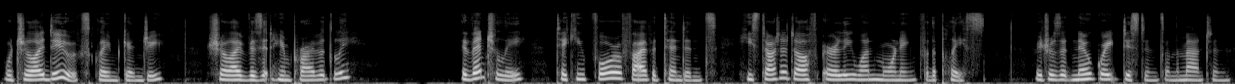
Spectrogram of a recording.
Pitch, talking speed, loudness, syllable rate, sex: 220 Hz, 170 wpm, -18 LUFS, 5.6 syllables/s, female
